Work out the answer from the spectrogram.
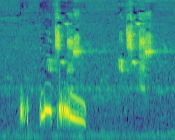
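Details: Spotted dove kept as a decoy to attract wild doves: two quick coos, then a sustained note and a long falling burred coo, followed by faint high chirping of small birds.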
